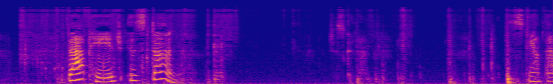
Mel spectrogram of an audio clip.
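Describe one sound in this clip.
Paper rustles as it is handled and smoothed.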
